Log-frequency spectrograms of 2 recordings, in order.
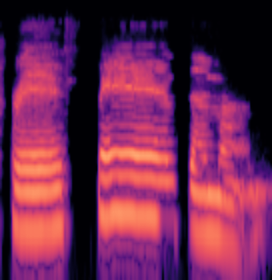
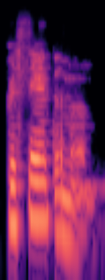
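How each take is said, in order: First: "chrysanthemum" very slow, syllable by syllable; slow sounding-out. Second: Said in the usual way. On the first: Shown as a demonstration. Teacher helping learners try it, slow sounding-out. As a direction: stretch "chrysanthemum", holding the second syllable "san". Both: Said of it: "So let's try it".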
